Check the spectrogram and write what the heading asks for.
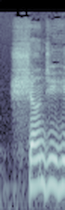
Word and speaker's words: Xande: Saulo and how do you pronounce it? Xande? – Xande Ribeiro. Xande. The name is Alexandre Conceiro Ribeiro, but Xande Ribeiro is a nickname.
